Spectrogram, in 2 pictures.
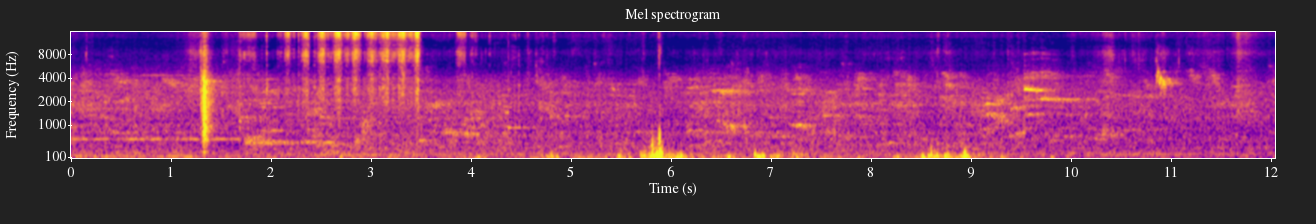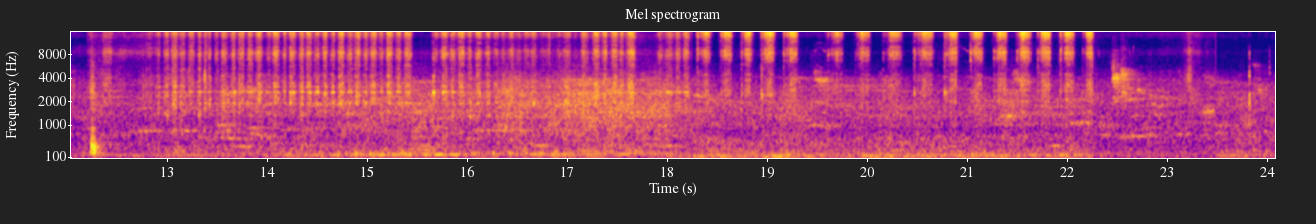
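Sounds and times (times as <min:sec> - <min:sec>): scratching and rubbing on metal parts: 0:01.7 - 0:04.0, 0:12.3 - 0:22.3.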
